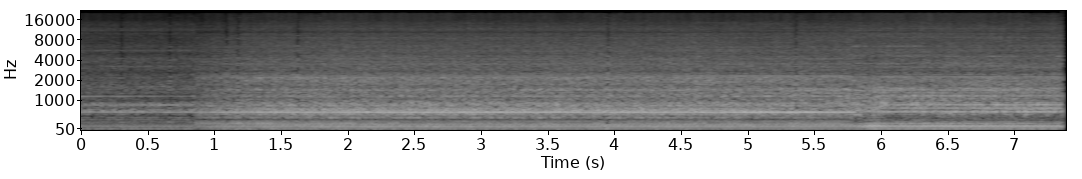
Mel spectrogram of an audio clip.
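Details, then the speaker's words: Generac GP3300 generator after blower housing replacement, running with hair dryer as ~half (1500 W) load; frequency 60 Hz no load, ~57 Hz loaded before throttle adjustment: even hum dipping and recovering as load changes, no surging or scraping; normal. "okay so it started pretty well runs well no surging or anything the the Hertz I was right around 60 with no load maybe a little below and under load it was too low"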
